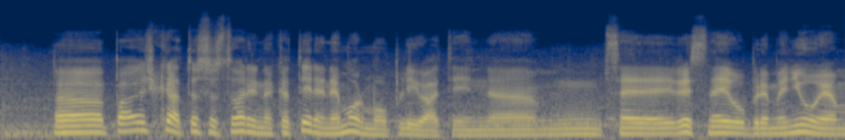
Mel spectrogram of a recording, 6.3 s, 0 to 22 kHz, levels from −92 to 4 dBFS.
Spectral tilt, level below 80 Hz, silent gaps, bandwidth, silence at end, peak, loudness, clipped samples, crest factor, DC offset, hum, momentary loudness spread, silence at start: -6.5 dB/octave; -46 dBFS; none; 11 kHz; 0 s; -4 dBFS; -20 LUFS; under 0.1%; 16 dB; under 0.1%; none; 6 LU; 0 s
